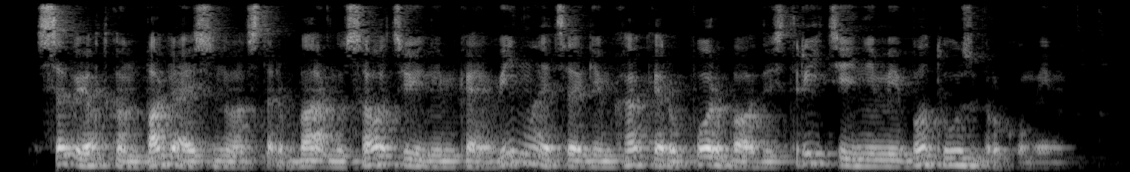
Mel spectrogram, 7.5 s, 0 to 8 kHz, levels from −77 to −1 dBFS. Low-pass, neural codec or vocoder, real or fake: 7.2 kHz; none; real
